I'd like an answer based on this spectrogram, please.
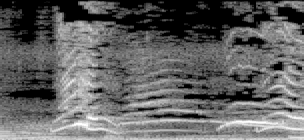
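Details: Newborn Bengal kitten mewing indoors: two thin, high, arched cries, each rising then falling in pitch, with a short pause between them.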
